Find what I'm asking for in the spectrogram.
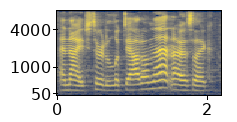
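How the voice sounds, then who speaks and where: A middle-aged woman talking onstage at a live event, exuberant and profane, swinging from quiet remarks to loud exclamations and laughing often. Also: on the low side, quick pace. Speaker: award honoree speaking onstage. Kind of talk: lively onstage conversation with profanity.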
